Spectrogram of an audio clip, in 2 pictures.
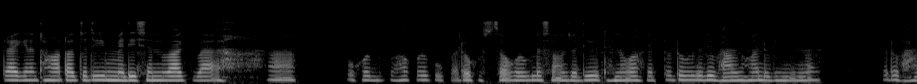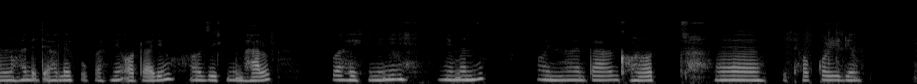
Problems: constant background noise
